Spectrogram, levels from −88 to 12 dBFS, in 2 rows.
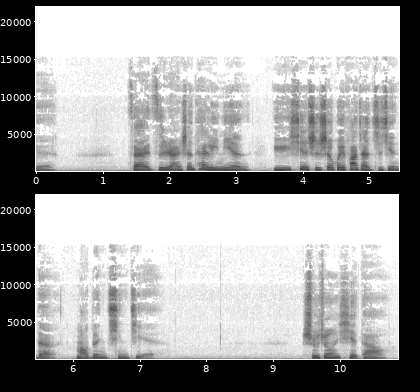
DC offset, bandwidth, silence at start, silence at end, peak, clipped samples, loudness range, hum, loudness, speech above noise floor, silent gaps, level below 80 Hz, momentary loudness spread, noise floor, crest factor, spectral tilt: under 0.1%; 15.5 kHz; 0 s; 0.2 s; -4 dBFS; under 0.1%; 8 LU; none; -23 LUFS; 27 dB; none; -48 dBFS; 12 LU; -49 dBFS; 20 dB; -3.5 dB/octave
